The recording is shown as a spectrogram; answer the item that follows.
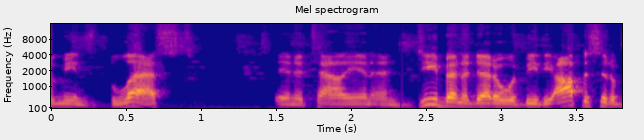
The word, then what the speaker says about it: Benedetto: I'm not going to mispronounce his name because I had a high school football coach. His name is Benedetto.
